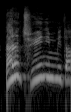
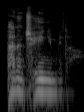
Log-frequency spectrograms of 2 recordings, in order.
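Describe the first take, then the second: First: Higher, pleading tremble on 나는 죄인입니다; retold trembling cry. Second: Quiet, lower, tearful confession; retold sobbing prayer. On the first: Teacher praying before the missionary, higher trembling tearful cry. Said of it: "막 몸을 떨면서". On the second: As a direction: softly confess as if starting to weep. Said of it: "막 흐느껴 울더라는 거예요".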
